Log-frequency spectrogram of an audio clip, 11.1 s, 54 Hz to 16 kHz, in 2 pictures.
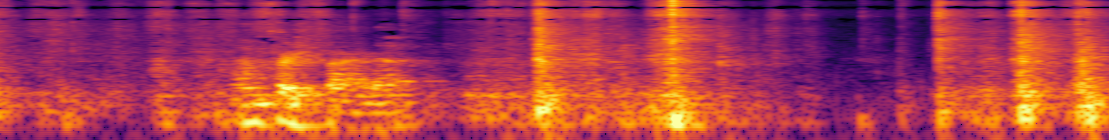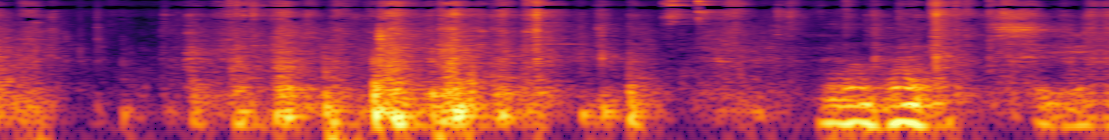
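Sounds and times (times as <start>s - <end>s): knife slicing tape and cardboard: 2.4s - 3.8s, 4.7s - 5.8s.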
